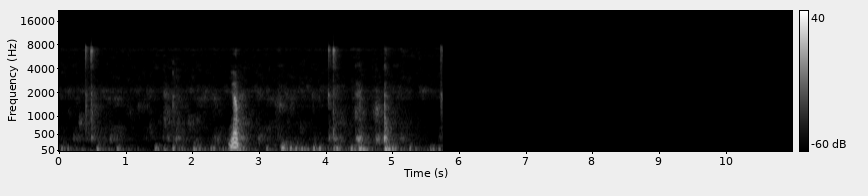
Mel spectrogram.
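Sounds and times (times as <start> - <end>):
computer mouse clicking: 0.3 - 0.7, 4.0 - 5.1.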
